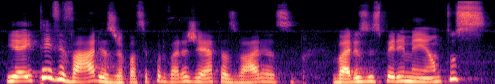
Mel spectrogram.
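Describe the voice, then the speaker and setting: A middle-aged woman, a guest in a casual interview, talking at length and in an animated way with many asides. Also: lowish voice, measured pace. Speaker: guest, fashion consultant.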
